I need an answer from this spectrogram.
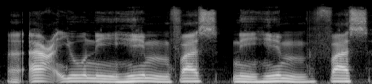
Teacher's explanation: Karena dia izhar maka dibaca jelas dan tidak berdenggung. Baca pendek saja. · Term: izhar syafawi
